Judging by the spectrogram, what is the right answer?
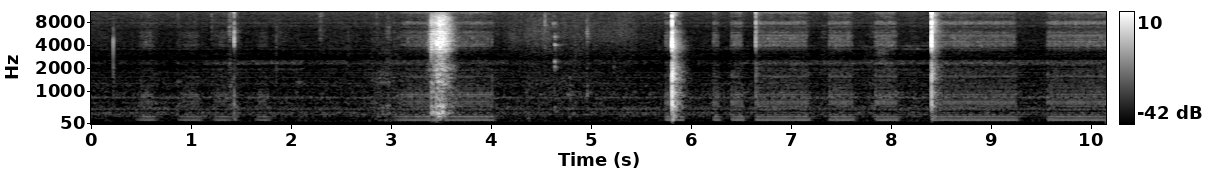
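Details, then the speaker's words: Experimental discrete Class A operational amplifier feeding a Class A power amplifier module and speaker, input capacitor touched by hand; low buzzing hum switching on and off in patches with sharp clicks. Hum and buzz at the open amplifier input. "doesn't sound very nice at all so yeah it's sounds pretty crap actually"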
